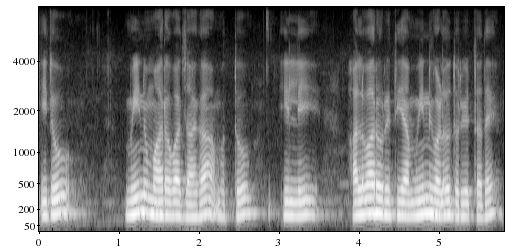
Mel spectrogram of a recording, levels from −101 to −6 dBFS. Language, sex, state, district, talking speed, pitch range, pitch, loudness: Kannada, male, Karnataka, Bangalore, 105 wpm, 135-155 Hz, 140 Hz, -16 LUFS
